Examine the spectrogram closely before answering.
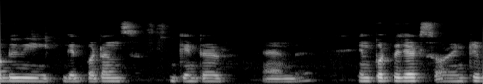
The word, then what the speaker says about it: Tkinter: Hello there, it is Anton Ghosh, and today we are talking about Tkinter. Yeah, the T is silent.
